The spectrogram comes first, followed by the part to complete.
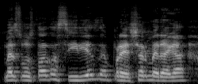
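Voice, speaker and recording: A man's voice: sits high, fairly even intonation, fast talker, bright, forceful tone. A man, a fan reporter telling casual anecdotes in an interview, mixing Hindi and English and acting out what others said.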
